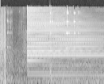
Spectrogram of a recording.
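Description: A bell struck once, giving a sudden metallic clang about half a second in that rings on with many steady overtones.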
